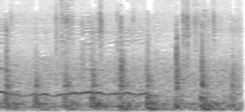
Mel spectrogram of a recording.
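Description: Footsteps on a footbridge deck: a toddler's and a walking adult's steps, an irregular run of light taps several times a second. A thin, slightly wavering tone sounds over them for the first second and a half.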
